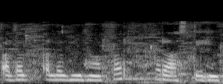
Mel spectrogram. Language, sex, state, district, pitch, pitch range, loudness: Hindi, female, Haryana, Charkhi Dadri, 205 Hz, 195-215 Hz, -16 LUFS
